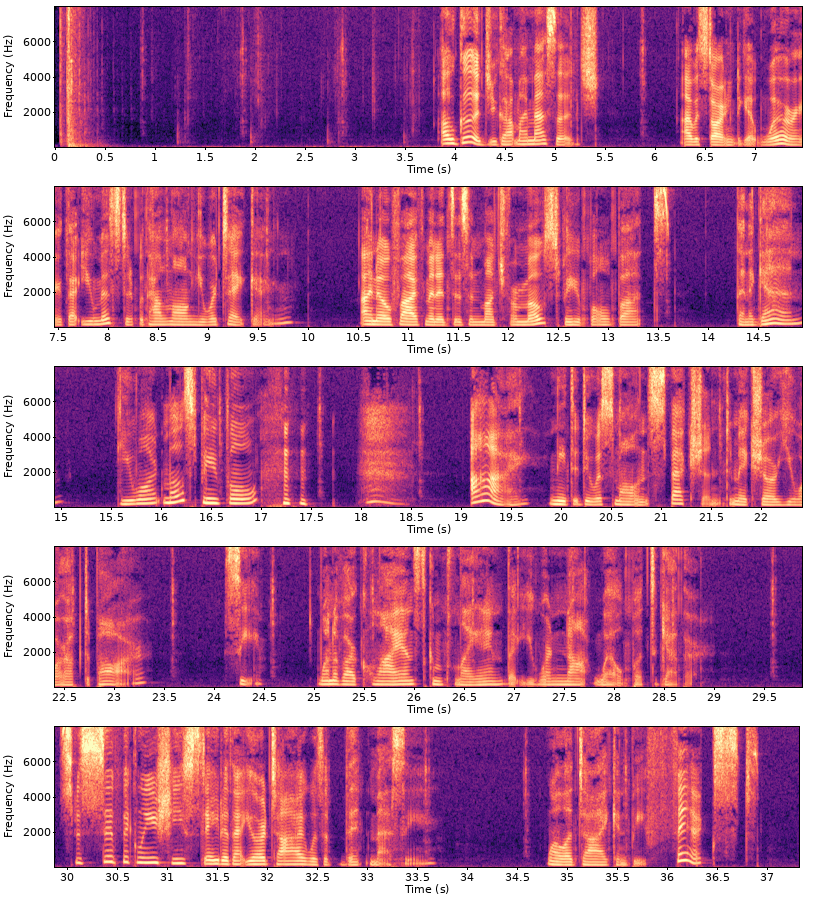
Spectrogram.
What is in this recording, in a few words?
Ambience SFX Wet Noises; Office Dress Code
